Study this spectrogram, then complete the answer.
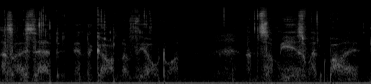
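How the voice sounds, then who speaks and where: A soft-spoken whisper in a soothing tone at a moderate pace, with noticeable background noise. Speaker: amateur video blogger who reads aloud. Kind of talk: reading aloud a short story in a whisper. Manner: whispered, soft, soothing.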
